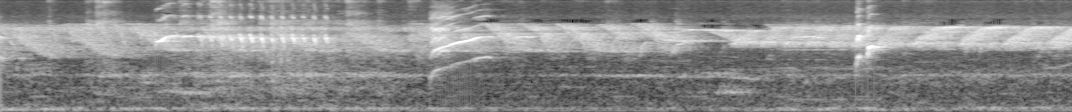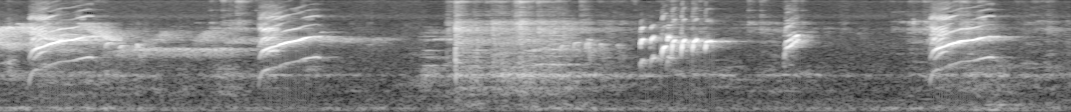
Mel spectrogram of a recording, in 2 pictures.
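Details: Female canary lure chirps used to train young canaries to sing; a long buzzy trill in the first half, then scattered sharp upswept chirps and short rattles, separated by brief pauses.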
